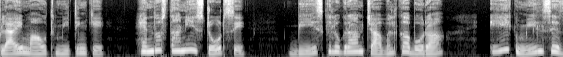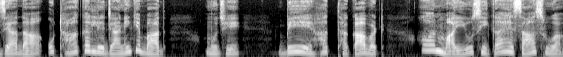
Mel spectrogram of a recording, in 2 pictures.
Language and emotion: Urdu, sad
